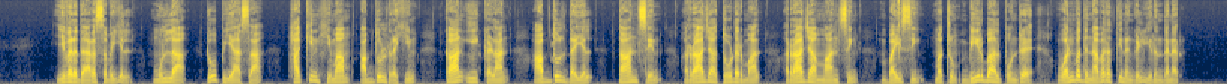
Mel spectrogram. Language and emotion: Tamil, neutral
